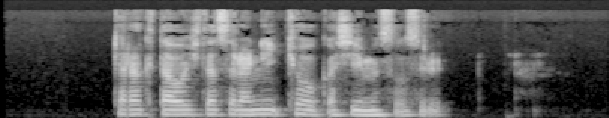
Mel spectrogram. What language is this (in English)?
Japanese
